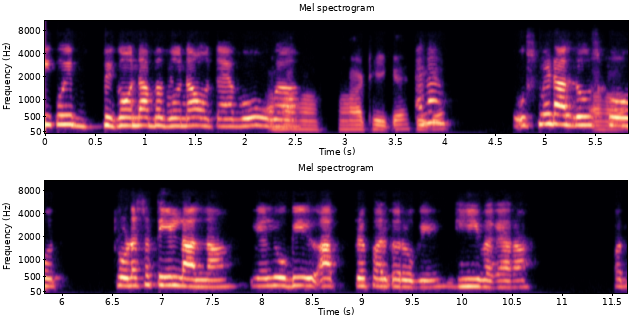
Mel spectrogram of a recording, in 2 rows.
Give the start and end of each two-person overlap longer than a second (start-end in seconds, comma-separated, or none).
none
